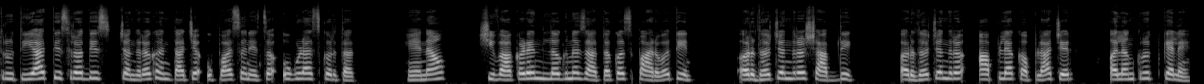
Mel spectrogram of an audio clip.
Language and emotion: Goan Konkani, neutral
